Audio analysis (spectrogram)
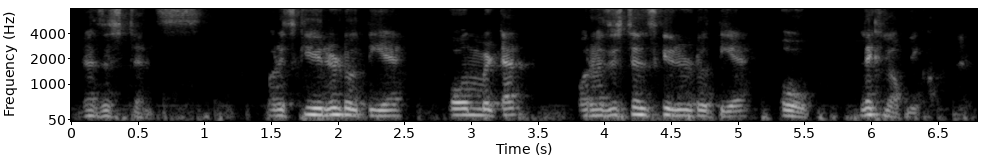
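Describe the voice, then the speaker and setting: A man with a fairly high voice teaches physics in an online class. He talks in a chatty way, repeats key points and teases his students. A faint hiss sits under the recording.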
